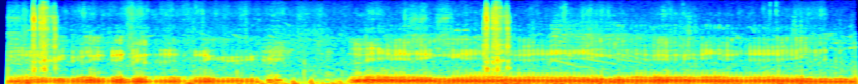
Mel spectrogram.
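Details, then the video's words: Lions mating at MalaMala: a deep, loud roaring with pulsed low rumbling, broken briefly near the middle before resuming steadily; faint clicks above. "Lions mating"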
